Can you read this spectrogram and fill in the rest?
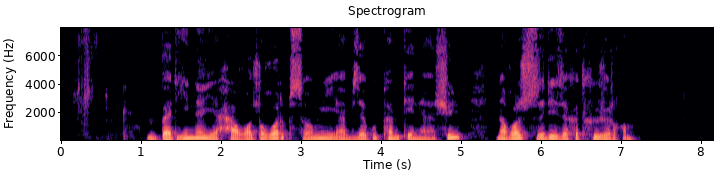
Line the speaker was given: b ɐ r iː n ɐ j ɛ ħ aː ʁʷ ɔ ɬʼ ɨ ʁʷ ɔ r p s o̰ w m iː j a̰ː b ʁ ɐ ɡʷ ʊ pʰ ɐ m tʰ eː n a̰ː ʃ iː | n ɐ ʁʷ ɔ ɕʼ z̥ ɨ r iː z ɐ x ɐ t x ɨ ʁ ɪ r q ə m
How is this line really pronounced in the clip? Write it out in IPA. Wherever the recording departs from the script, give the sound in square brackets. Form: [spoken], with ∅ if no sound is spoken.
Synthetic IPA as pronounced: b ɐ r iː n ɐ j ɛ ħ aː ʁʷ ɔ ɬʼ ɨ ʁʷ ɔ r p s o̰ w m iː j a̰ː b [z] ɐ ɡʷ ʊ pʰ ɐ m tʰ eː n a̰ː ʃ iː | n ɐ ʁʷ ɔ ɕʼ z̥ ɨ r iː z ɐ x ɐ t x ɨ [ʒ] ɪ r q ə m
